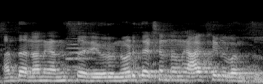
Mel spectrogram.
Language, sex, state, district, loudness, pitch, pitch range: Kannada, male, Karnataka, Raichur, -15 LUFS, 180 Hz, 175-200 Hz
